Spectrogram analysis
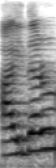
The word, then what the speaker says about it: either: ইদার আইদার আমি তো দুইটাই পেয়েছি ডিকশনারিতে, আইপিএস সিম্বল দিয়ে যেহেতু আমি দুইটাই পেয়েছি সো আমি কি বলবো, আইদারও রাইট ইদার এটাও রাইট, আইদার ইদা বোথ আর কারেক্ট।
